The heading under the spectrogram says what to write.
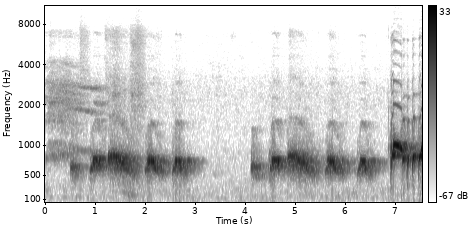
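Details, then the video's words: Zebra dove calling as a lure for other zebra doves: two series of four or five soft coos separated by a pause, ending with a louder stuttered trilling coo. "Suara Pikat Perkutut Suara Tebal Jernih Gacor sangat COCOK Buat Pancingan Perkutut Lain"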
